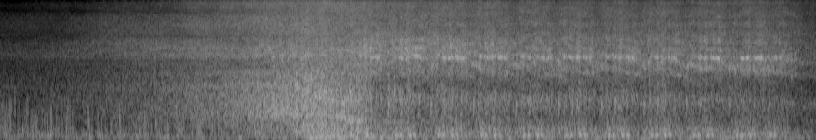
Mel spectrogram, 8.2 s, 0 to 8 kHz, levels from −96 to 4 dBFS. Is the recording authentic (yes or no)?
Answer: no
